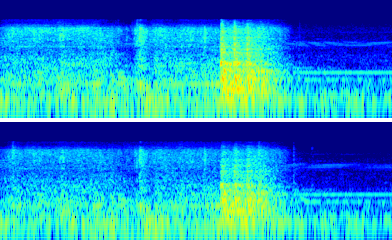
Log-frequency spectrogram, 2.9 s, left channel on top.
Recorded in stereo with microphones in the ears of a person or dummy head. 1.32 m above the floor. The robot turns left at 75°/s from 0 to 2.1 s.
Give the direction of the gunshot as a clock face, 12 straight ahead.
11 o'clock.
